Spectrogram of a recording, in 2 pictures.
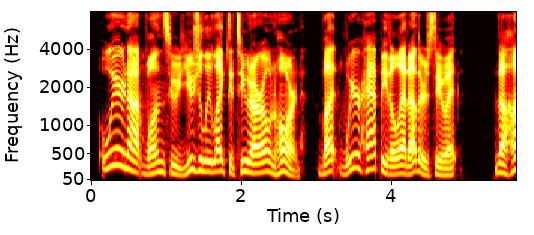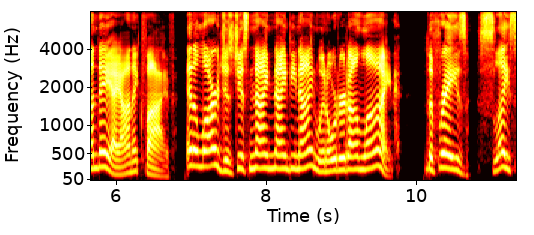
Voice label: Commercial Sample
